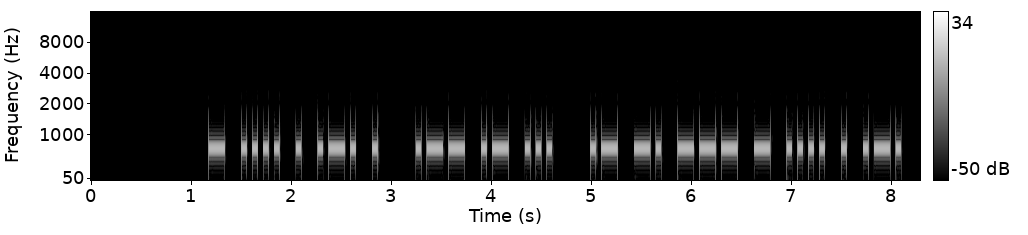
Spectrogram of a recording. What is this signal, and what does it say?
Morse code, heard as a keyed tone, about 22 wpm, 700 Hz. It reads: THERE WAS ANOTHER
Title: Sentences from Top 1300 Words 22wpm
